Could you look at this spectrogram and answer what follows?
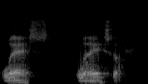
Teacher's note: So we can hear, even though that's when you have two syllable, the vowel and the stressed part is lengthened a wee bit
